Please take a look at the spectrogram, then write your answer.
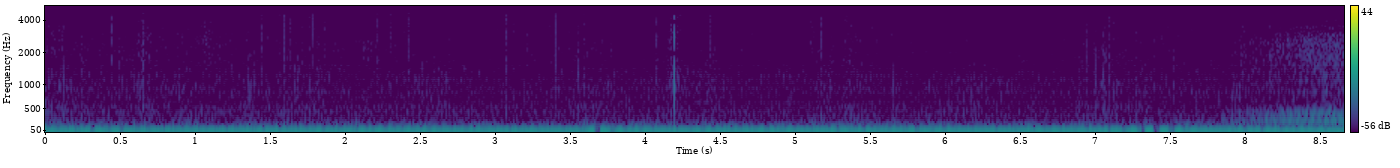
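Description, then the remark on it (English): A big convertible car's engine drones steadily throughout as it drives, a continuous low rumble with road noise and a slight rise in pitch near the end, heard alone without any voices. “He must know we're following him, the way he's driving.”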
